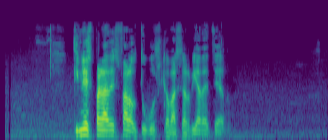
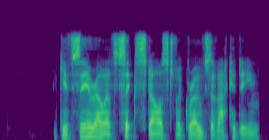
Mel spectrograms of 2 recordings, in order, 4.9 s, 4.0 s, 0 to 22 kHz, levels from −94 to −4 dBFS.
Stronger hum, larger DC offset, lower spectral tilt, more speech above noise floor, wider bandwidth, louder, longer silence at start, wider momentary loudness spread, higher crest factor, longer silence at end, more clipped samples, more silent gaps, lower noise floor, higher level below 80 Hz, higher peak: neither; neither; first, -5 dB/octave vs -2.5 dB/octave; second, 41 dB vs 58 dB; first, 11 kHz vs 8.4 kHz; first, -22 LUFS vs -26 LUFS; first, 1.1 s vs 0.9 s; first, 18 LU vs 11 LU; first, 24 dB vs 18 dB; first, 1.55 s vs 0.15 s; neither; neither; second, -63 dBFS vs -86 dBFS; second, -74 dBFS vs -68 dBFS; first, -2 dBFS vs -10 dBFS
